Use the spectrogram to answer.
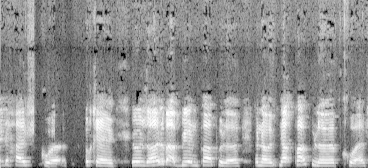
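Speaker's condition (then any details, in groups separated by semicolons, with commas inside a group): Cerebral palsy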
